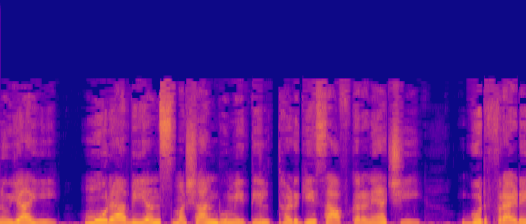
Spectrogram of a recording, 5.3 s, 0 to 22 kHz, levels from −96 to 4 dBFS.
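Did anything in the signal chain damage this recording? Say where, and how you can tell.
Yes. Throughout the speech, the treble sounds hissy and grainy, sibilants smear into a noisy wash, and consonant attacks are blurred rather than crisp. Nothing is present above about 14.2 kHz. At the codec stage, this is likely Vorbis compression at a low setting, consistent with a bitrate near 34 kbps: the encoder trimmed the top band and quantised the remaining high-frequency residue so coarsely that fine detail became noise of similar energy.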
